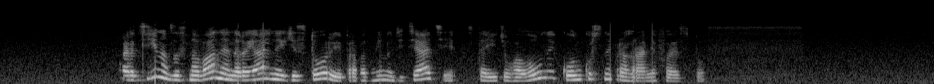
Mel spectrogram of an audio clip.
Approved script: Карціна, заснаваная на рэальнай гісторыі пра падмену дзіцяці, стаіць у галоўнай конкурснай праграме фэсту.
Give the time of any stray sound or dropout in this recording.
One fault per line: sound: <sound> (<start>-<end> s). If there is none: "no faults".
no faults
